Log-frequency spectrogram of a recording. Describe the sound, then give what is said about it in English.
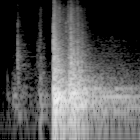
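A small box labeled diapers is set down on a table: a couple of faint light taps, then one solid, dull thump that decays quickly into quiet. “That's the sound of a small box of diapers getting set on a table.”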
